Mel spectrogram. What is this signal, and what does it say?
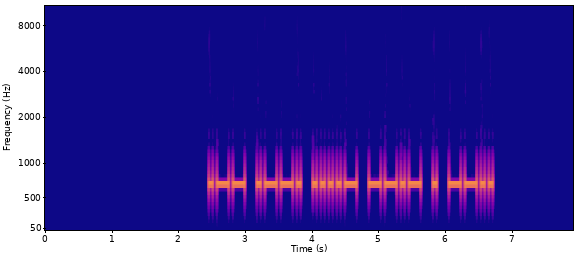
Morse code, heard as a keyed tone, about 21 wpm, 700 Hz. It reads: WP4QEZ
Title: USA Call Signs - 6 Characters - Repeated 2x - 20wpm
